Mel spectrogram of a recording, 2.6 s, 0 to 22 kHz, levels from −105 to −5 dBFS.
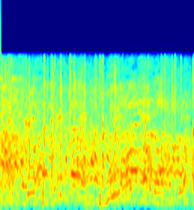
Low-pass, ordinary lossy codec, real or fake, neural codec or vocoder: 7.2 kHz; none; real; none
